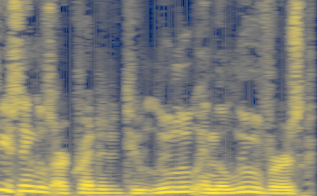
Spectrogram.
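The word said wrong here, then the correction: Luvvers: It's pronounced Lovers? – Lovers, yes. Okay. I know it's a weird spelling.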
